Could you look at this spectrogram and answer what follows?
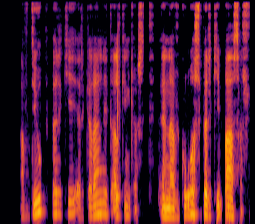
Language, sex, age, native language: Icelandic, male, 40-49, Icelandic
